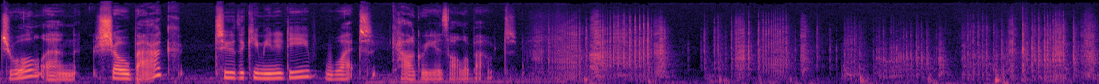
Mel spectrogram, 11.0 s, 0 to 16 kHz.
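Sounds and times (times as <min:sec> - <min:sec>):
speech: 0:00.0 - 0:06.0
scraping and rustling: 0:05.2 - 0:10.9
wooden floorboards creaking underfoot in a bookshop: 0:05.2 - 0:10.9.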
